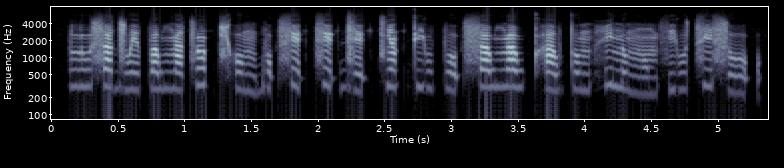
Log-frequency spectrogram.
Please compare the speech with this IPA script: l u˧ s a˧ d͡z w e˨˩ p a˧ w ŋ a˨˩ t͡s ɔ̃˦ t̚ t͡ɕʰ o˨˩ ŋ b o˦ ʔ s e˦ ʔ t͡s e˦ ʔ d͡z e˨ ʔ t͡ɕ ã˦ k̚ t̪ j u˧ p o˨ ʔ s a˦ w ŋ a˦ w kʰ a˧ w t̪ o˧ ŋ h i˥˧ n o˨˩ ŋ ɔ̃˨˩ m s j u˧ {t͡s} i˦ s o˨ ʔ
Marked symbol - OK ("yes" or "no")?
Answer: yes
